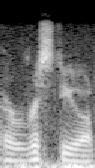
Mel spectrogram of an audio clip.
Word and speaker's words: Aristeo: aris steo now uh I'm not sure how to say this ariso or ariso so I'm going to go with ariso like Aristocrat so so ariso is uh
